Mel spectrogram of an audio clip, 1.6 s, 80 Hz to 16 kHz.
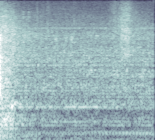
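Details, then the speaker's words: New Precision Matthews PM-1660TL lathe on first run and break-in, gearbox in medium range at 130 rpm; steady even hum with faint gear tone, no knocks or grinding; normal smooth, quiet gear running. "that is nice and smooth that's a that's a nice quiet gear right there i can tell a little bit more gear noise in this range right here which is normal for your higher gears"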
